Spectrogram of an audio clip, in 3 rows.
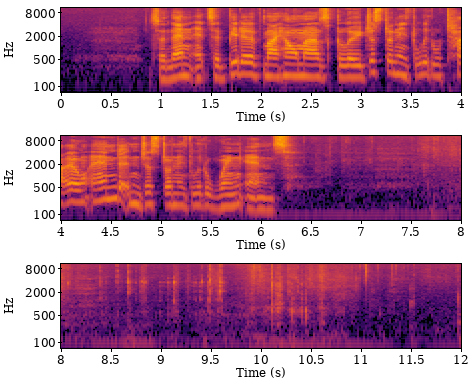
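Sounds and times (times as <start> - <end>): paper and book handling: 6.6 - 12.0.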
